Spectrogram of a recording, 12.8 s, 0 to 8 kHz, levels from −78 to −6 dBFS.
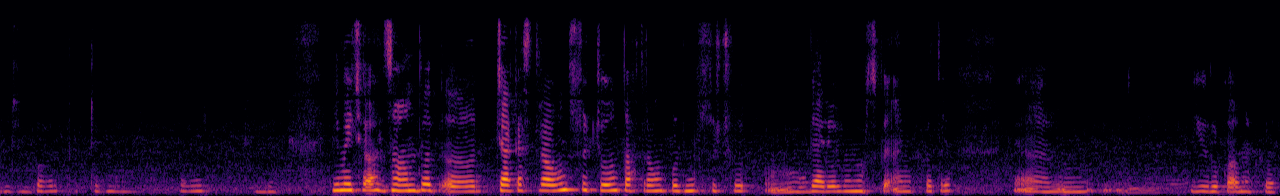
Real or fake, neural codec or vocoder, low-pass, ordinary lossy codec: fake; codec, 44.1 kHz, 7.8 kbps, DAC; 7.2 kHz; MP3, 64 kbps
